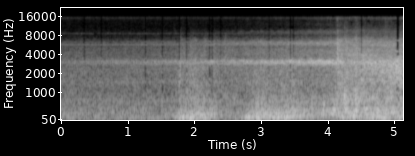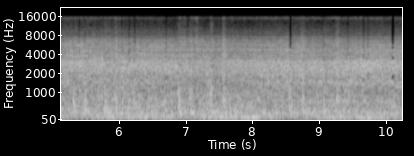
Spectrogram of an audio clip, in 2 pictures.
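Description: Thameslink electric multiple-unit train passing close along the platform, its wheels clicking over the rail joints. It swells about two seconds in, with a high whine that stops about four seconds in, and then the passing noise is loud and steady.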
